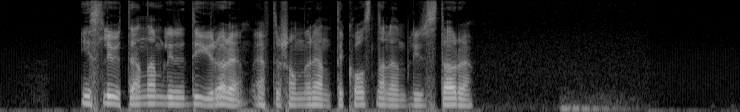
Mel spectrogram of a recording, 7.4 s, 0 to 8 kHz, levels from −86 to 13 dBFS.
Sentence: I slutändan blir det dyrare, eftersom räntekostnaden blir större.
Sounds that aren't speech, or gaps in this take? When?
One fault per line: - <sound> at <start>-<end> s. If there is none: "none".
- thud at 5.6-6.4 s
